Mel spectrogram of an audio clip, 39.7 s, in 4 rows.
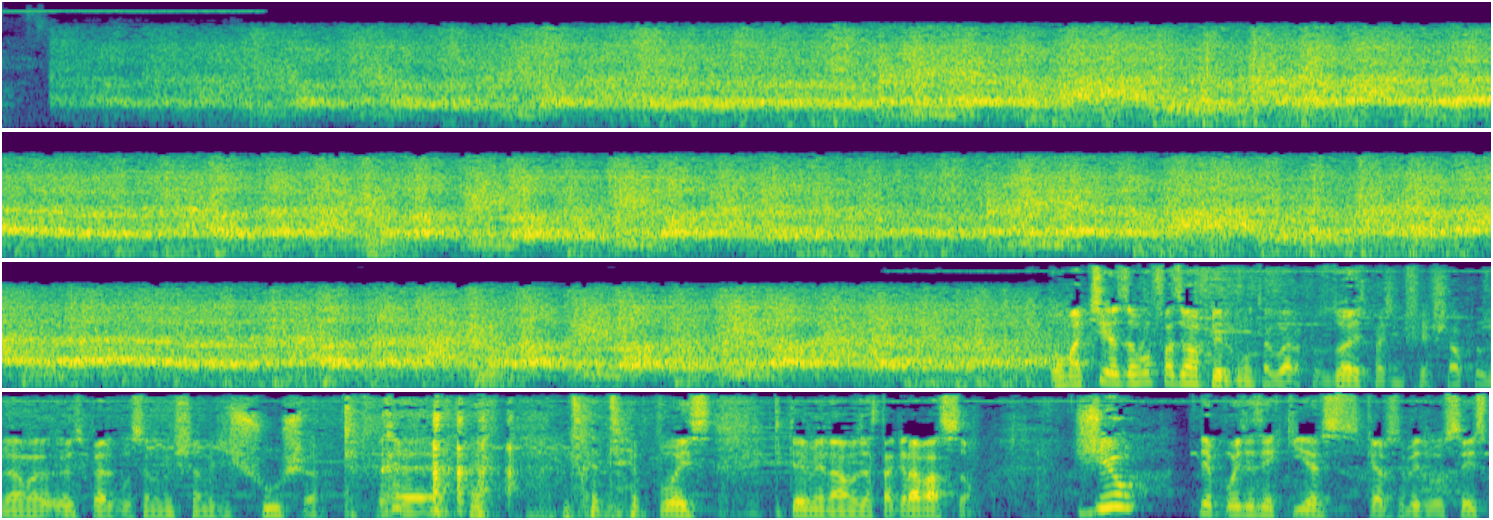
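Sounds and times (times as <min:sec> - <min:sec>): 
football supporters singing a chant in a stadium: 0:00.3 - 0:27.2
speech: 0:27.0 - 0:36.4, 0:37.0 - 0:39.6
laughter: 0:32.0 - 0:34.3.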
